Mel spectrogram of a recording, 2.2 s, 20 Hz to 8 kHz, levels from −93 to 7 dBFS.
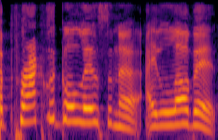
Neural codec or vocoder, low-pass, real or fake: codec, 16 kHz, 8 kbps, FreqCodec, larger model; 7.2 kHz; fake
